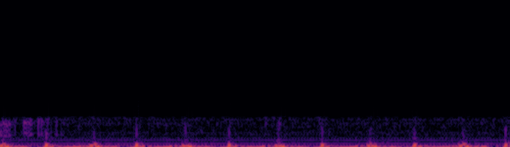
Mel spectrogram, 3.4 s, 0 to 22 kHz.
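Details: Own heart sounds recorded after eating ("blue"), audio quality enhanced afterwards: regular muffled heartbeat, about 98 beats a minute, over a low hum.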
